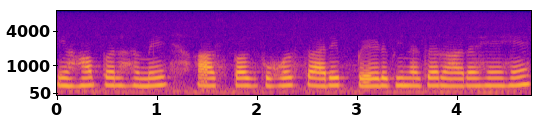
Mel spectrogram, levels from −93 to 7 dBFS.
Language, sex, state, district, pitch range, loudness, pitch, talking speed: Hindi, female, Chhattisgarh, Korba, 230-235 Hz, -15 LUFS, 235 Hz, 150 wpm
